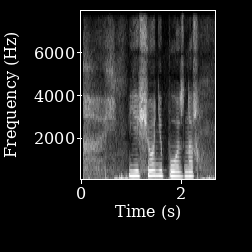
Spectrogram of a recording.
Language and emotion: Russian, neutral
